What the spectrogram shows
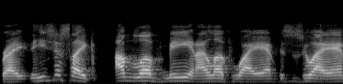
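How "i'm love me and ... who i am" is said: plain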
